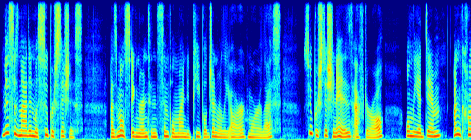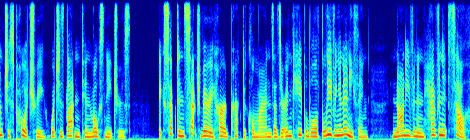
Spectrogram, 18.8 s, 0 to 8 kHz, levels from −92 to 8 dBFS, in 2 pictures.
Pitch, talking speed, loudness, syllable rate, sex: 230 Hz, 155 wpm, -17 LUFS, 5.6 syllables/s, female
